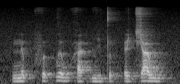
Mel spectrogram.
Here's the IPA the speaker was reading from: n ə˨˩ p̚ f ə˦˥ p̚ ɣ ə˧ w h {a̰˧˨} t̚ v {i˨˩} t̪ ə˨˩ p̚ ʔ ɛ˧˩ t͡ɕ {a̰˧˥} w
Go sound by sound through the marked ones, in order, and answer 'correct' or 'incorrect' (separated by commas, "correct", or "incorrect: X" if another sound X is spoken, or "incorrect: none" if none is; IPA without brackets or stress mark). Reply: incorrect: a˨˩, correct, incorrect: a˧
